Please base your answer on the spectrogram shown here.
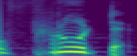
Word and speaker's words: fruit: ठीक है, UIT, तो UIT को पढ़ेंगे दोस्तों, यहां देखिए FRUIT को पढ़ेंगे दोस्तों, फ्रूट। अब देखिए यहाँ पे आई साइलेंट हो गया, ठीक ना, तो कब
